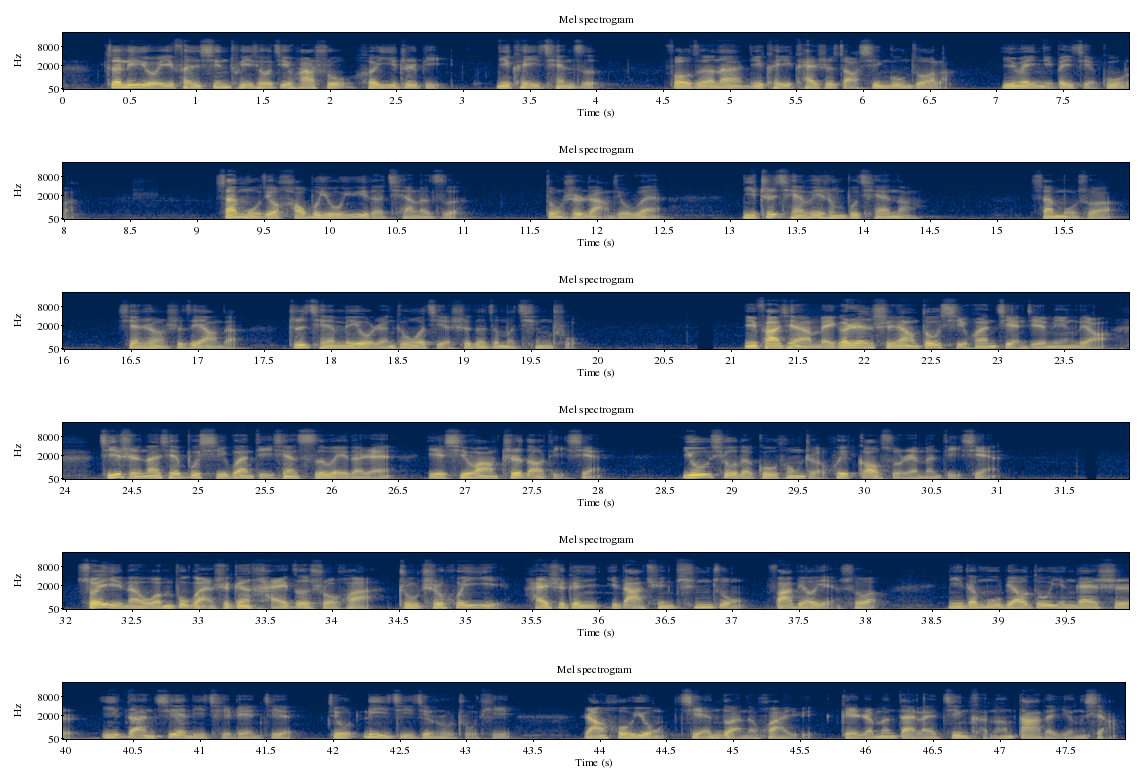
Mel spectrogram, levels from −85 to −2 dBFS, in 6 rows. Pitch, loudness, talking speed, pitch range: 110 Hz, -23 LUFS, 260 characters per minute, 85-130 Hz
